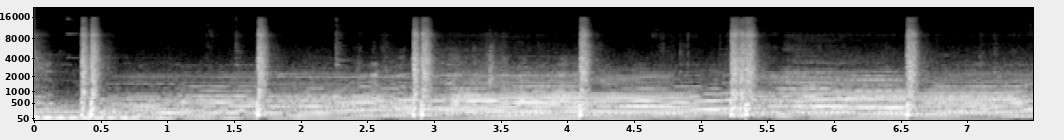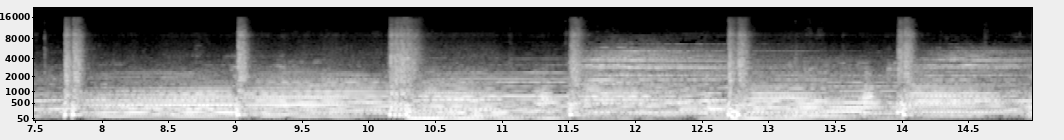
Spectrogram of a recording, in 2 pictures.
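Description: Municipal wind band playing a slow processional march: held brass and wind chords with a drum stroke about every 1.2 seconds.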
